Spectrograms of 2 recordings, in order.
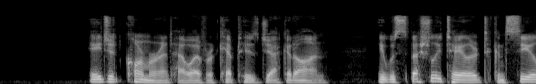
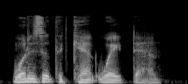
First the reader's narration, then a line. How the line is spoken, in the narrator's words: Tillman asked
